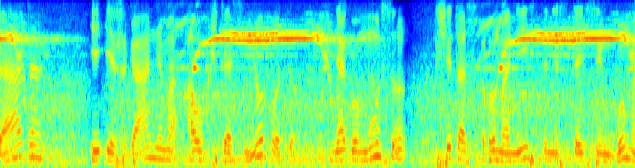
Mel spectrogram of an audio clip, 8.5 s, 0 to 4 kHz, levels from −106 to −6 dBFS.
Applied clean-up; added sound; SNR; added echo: none; Animal; -1 dB; none.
